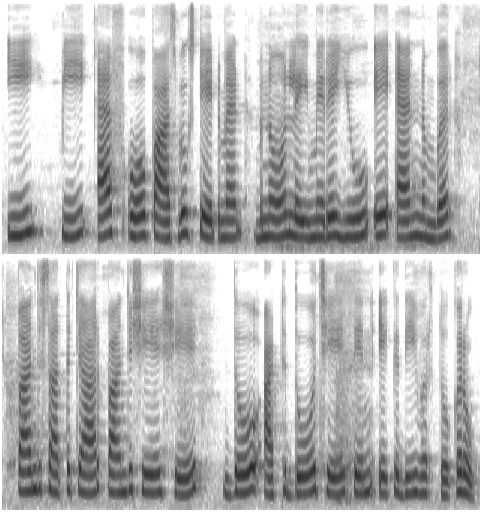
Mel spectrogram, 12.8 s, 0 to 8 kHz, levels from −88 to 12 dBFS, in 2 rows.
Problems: background sounds at intervals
